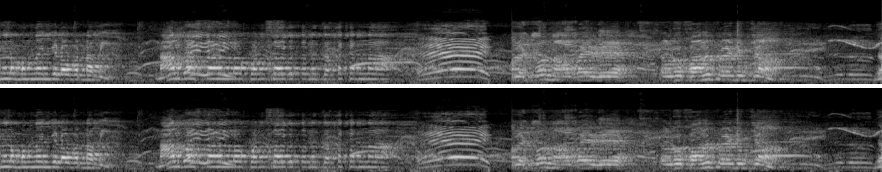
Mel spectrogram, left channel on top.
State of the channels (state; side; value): normal; both; correlation 0.88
